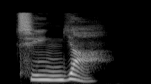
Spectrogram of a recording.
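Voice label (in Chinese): "惊讶", Mandarin Chinese; HSK6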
